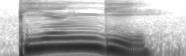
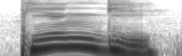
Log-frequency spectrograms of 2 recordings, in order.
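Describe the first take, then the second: No difference in how they are said.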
